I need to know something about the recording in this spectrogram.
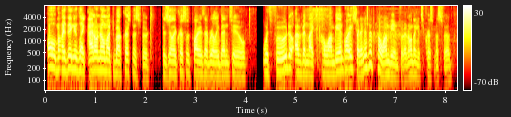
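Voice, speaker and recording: Fast-talking, rambling young-sounding man. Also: on the high side, no echo. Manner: rambling, casual, swears freely. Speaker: debater. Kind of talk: casual debate chat.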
